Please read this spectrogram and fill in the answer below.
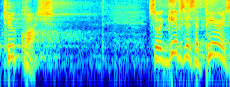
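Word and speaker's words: taqsh: It's pronounced tuquash, but it's T-A-Q-S-H.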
